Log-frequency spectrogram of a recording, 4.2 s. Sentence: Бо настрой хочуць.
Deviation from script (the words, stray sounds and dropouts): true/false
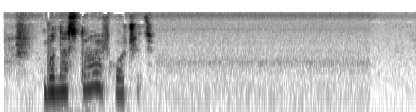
false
